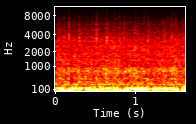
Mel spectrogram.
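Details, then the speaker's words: Freshly rebuilt Chevrolet SS TrailBlazer 6.0 LS2 with Trick Flow TFS cam, exhaust now connected, warming up after first start: deep steady lopey rumble, even pulse, no tapping or knocking; normal cold idle with cam lope. "we got a little warm up and see how the idol acts after after it warms up"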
